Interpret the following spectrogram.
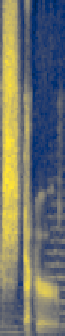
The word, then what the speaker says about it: Stecher: So Patrick, you were saying that it's pronounced Stecher. So is that Scottish? German. Oh, German, really?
